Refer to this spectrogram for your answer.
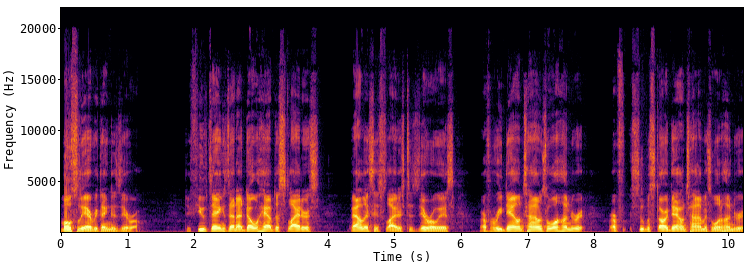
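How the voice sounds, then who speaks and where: Speaking fairly quickly, a man with a plain, everyday voice keeps his medium pitch fairly even. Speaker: gaming YouTuber. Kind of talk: gameplay tutorial. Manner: casual, with false starts.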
